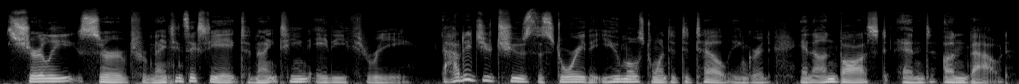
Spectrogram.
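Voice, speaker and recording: A man hosting a radio program, reading a scripted introduction and asking questions in a measured, deliberate way. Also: on the low side, animated, a little mellow, no room sound, studio quality. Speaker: radio host. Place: radio studio.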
